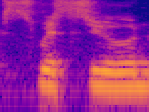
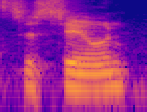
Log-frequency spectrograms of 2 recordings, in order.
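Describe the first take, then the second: First: The first syllable is said as 'swi'. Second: The first syllable is said as 'sa'. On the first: This follows the spelling of the name. "It's probably like Swissoon or something" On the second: This is how people usually say it. "It's probably not Sassoon"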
